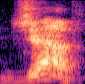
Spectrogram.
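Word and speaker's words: job: ですで次も日本語で言うとジョブって言いたくなるんですね O だしただ初音はジャですねジャブとなりますジャブでこれで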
